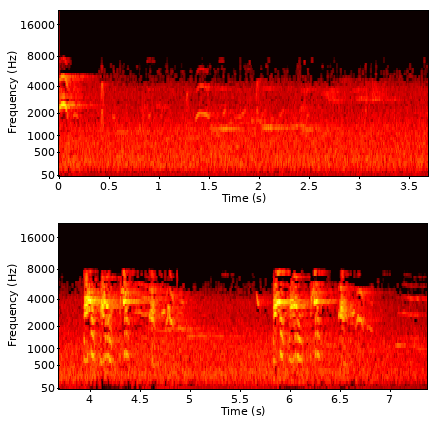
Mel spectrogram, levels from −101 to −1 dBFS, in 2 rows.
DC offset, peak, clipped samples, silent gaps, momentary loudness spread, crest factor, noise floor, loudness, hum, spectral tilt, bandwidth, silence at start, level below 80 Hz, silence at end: under 0.1%; -10 dBFS; under 0.1%; none; 28 LU; 24 dB; -52 dBFS; -26 LUFS; none; 3 dB/octave; 8 kHz; 0 s; -82 dBFS; 0.1 s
